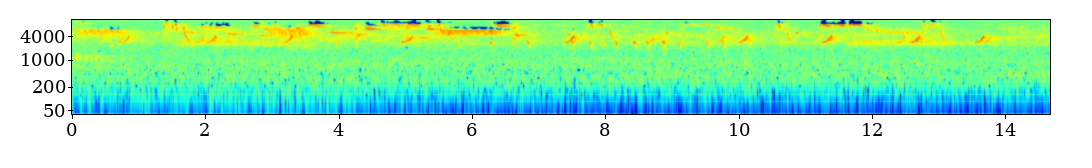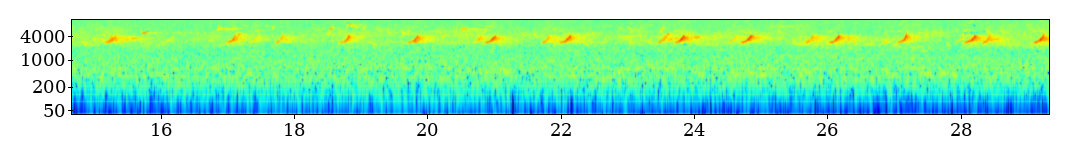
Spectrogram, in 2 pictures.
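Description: Birds calling: a busy mix of chirps and whistles for the first several seconds, then one bird repeating a single short, sharp note about once a second.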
